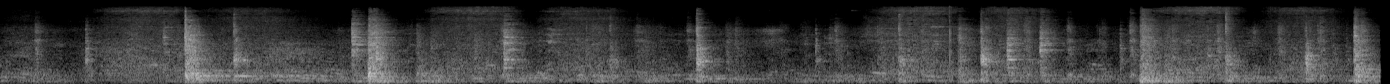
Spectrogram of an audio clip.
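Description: Irregular metallic clanks and knocks of gym weight equipment, several sharp hits of uneven loudness, over a background of faint voices.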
